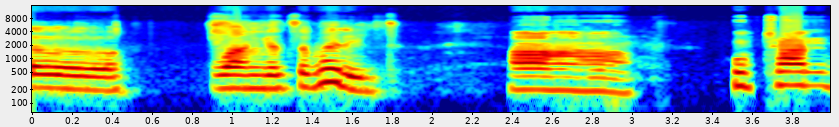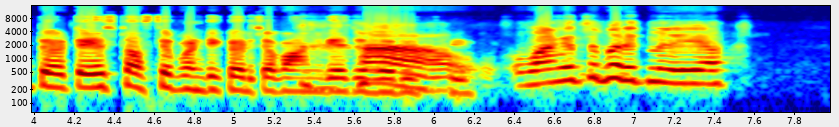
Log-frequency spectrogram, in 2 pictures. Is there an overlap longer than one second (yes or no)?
no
